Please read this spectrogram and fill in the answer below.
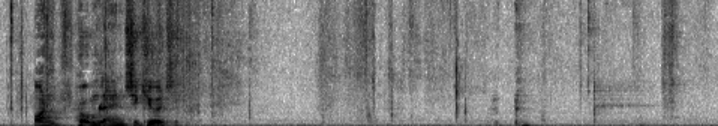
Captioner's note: cough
